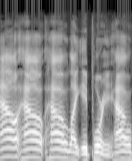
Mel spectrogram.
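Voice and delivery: very slow, halting, stuck stammering. Trying to ask another speaker a question: stumbling over words. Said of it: "I can't fucking get the question out".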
